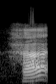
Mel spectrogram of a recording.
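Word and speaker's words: ح: এই নোক্তা নাই এই হা এবং নোক্তা নাই এই আইন এই দুইটা অক্ষর কোথা থেকে হবে আমাদের এই কন্ঠনালীর এই মাঝখান থেকে অর্থাৎ এই যে উঁচু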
